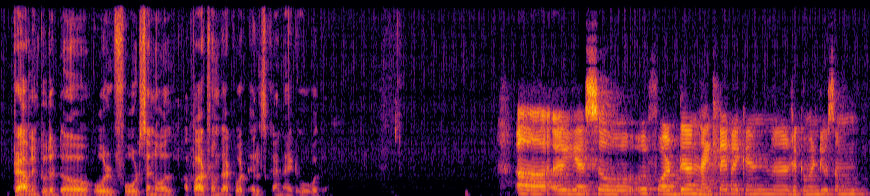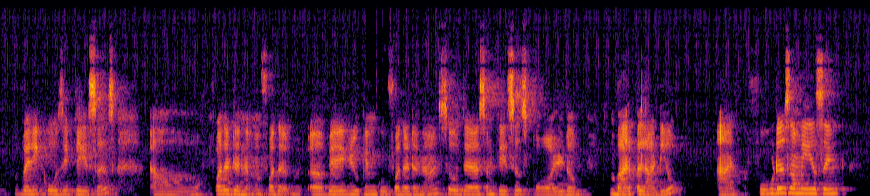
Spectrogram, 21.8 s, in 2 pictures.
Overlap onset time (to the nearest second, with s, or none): none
